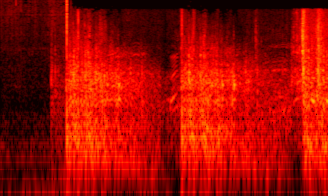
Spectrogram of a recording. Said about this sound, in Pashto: دا په زابل مرکز کلات کې د افغان ځواکونو او وسلوالو طالبانو ترمنځ د جګړې ډزيدي.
